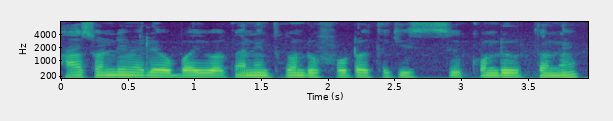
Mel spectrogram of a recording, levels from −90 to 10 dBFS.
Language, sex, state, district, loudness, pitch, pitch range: Kannada, male, Karnataka, Koppal, -15 LUFS, 125 Hz, 125-130 Hz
